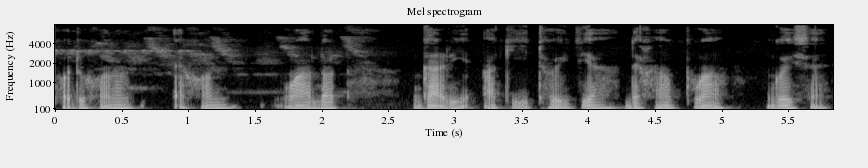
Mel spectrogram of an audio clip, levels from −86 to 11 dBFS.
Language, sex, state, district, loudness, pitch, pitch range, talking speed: Assamese, male, Assam, Sonitpur, -23 LUFS, 110 Hz, 105-120 Hz, 125 wpm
